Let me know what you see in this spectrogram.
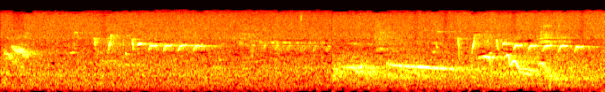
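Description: Birds calling outdoors: a quick run of short repeated notes, heard twice, with a drawn-out whistle sliding down in pitch between them, over faint steady background noise.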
